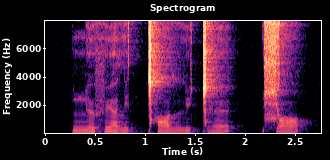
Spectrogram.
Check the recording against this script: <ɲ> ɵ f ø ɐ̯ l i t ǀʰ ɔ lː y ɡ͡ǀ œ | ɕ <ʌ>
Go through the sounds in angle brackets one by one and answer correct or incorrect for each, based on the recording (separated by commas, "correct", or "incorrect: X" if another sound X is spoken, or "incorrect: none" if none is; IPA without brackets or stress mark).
correct, incorrect: ɔ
